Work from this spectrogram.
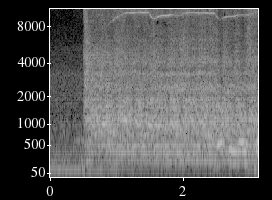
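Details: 2009 BMW 328i, crank no-start after a dealer valve cover gasket job. The starter spins the engine with a steady whirr but it never fires. No spark: the coil has power and ground, with engine speed seen, no codes and the fuel pump working.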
